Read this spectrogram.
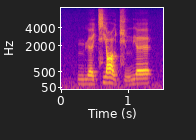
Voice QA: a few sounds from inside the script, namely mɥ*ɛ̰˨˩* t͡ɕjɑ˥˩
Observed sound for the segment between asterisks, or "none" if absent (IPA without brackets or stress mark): ɛ˧˥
